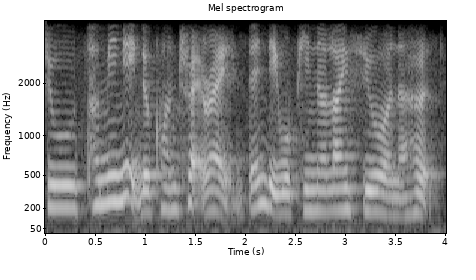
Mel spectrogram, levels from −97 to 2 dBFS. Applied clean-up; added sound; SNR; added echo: neural mask model Resemble Enhance denoiser.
